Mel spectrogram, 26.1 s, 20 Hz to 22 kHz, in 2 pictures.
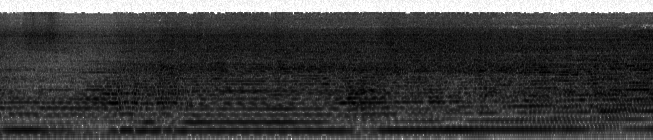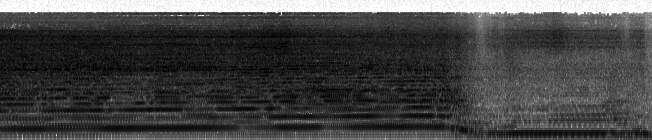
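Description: Polaris Pro R four-cylinder engine, breathing through a 3D-printed 68 mm prototype throttle body, running loud under load on a dyno. Its note climbs slowly and steadily through a long pull, then falls sharply as the throttle closes about four seconds before the end, settling at a lower steady speed.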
